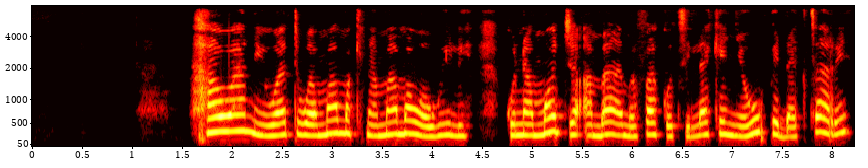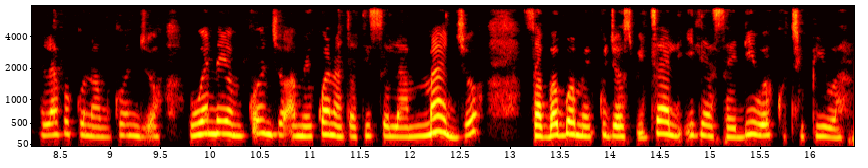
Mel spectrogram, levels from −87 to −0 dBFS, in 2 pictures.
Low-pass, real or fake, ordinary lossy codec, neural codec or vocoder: 7.2 kHz; real; Opus, 64 kbps; none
